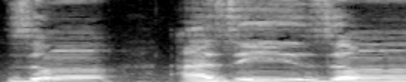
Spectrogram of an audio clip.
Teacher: Kalau zai ni ada sofir.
